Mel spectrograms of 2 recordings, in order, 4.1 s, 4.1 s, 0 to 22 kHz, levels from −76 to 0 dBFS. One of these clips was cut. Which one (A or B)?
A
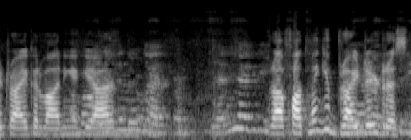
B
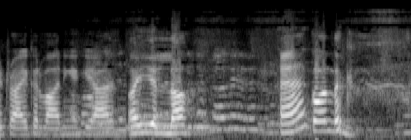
B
